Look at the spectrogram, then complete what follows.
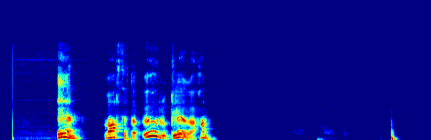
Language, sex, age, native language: Icelandic, female, 50-59, Icelandic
